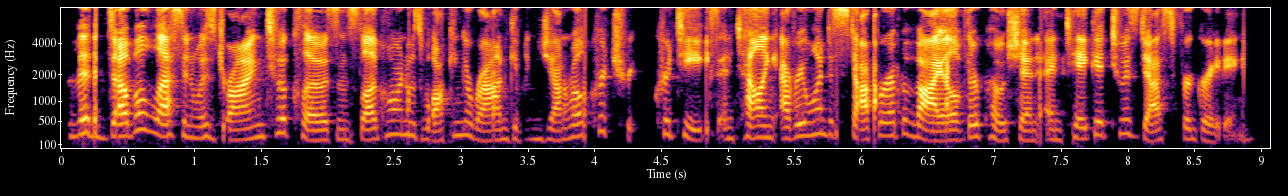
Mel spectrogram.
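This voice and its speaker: A woman co-host reads a fan story aloud on a live podcast, pausing for laughing asides and chatter with her co-hosts. Her voice is bright and a little tense, recorded dry and close with no room sound. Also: mid-range voice, lively intonation, dry recording, low-quality recording. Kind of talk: live podcast reading and casual chat.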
